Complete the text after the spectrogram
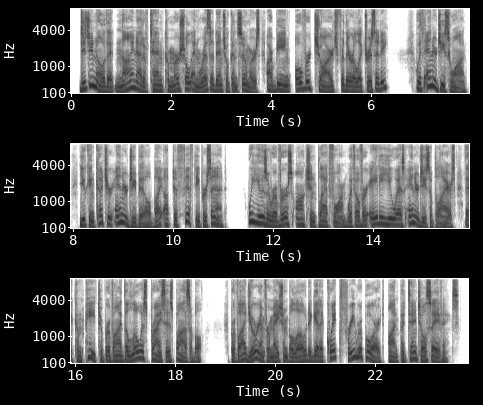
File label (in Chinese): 外籍配音美式男 能源保护 轻快 有力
